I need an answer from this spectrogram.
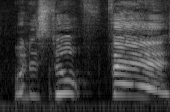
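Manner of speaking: grumbling. Acted. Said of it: "she grumbled".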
